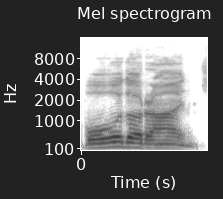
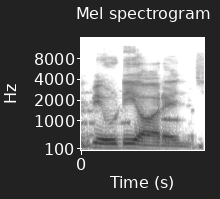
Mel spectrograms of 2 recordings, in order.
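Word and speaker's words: peau d'orange: sir first of all the French word is po orang don't say pey orange right French will be very angry correct pronunciation po means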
